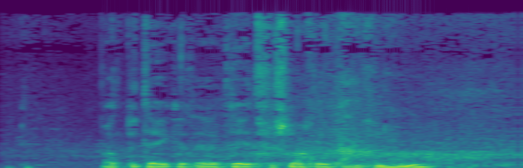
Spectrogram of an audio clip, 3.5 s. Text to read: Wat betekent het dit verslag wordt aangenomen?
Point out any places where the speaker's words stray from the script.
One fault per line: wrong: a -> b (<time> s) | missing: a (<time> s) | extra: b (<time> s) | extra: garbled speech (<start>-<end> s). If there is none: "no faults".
no faults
